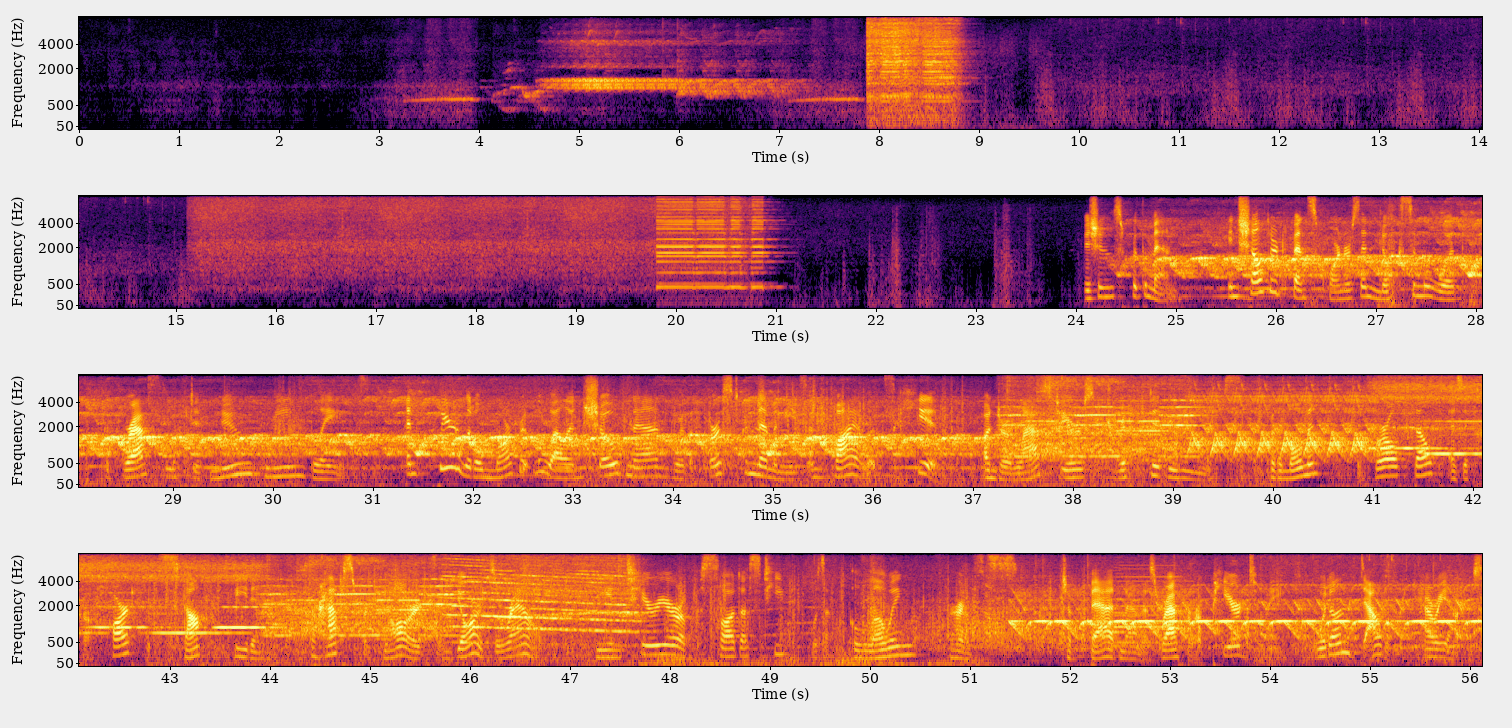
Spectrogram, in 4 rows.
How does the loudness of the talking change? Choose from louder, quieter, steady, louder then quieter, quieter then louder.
steady.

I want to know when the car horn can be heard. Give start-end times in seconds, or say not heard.
7.8-8.8, 19.8-20.9, 52.4-53.0.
